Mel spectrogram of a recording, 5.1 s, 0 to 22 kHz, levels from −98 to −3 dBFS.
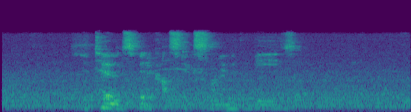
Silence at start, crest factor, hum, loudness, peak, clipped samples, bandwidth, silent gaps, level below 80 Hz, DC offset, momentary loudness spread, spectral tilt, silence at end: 0 s; 24 dB; none; -37 LUFS; -18 dBFS; under 0.1%; 8.2 kHz; none; -72 dBFS; under 0.1%; 18 LU; -2 dB/octave; 0 s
